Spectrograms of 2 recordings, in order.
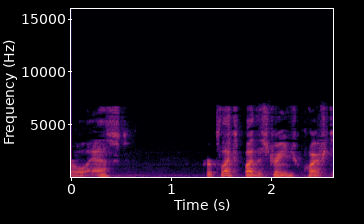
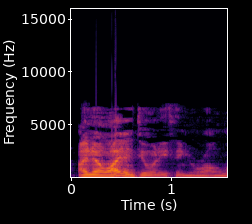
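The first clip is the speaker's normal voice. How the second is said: a hint of sharp indignation, louder; shot back; 9 dB louder than usual. A narrator's reading. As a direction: fire it back, mildly defensive. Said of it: "Lauren shot".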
